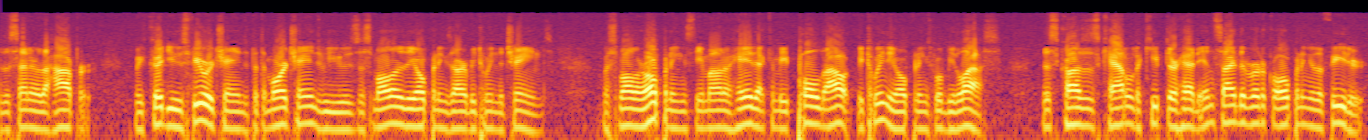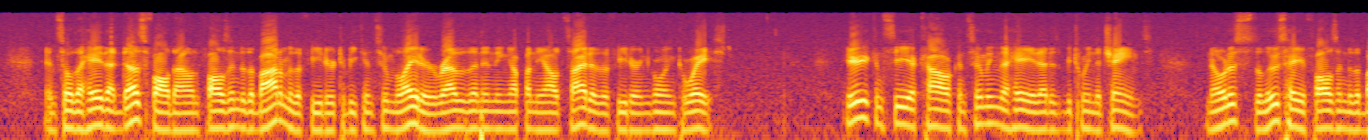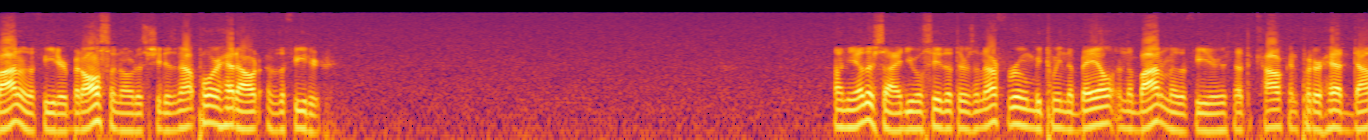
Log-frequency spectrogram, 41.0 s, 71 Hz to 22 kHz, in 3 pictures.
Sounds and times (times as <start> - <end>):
Speech: 0.0 - 21.0, 22.1 - 25.2, 25.8 - 30.8, 35.7 - 41.0.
